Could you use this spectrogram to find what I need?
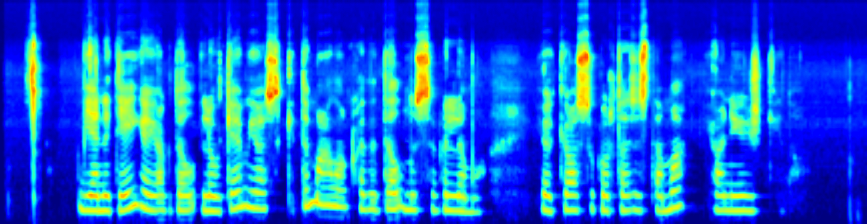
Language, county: Lithuanian, Vilnius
